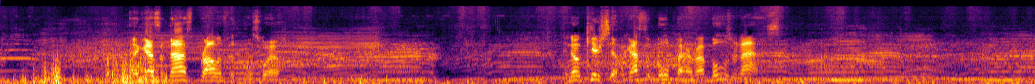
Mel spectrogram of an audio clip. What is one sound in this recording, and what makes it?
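A herd of cattle moos and bellows loudly outdoors.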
